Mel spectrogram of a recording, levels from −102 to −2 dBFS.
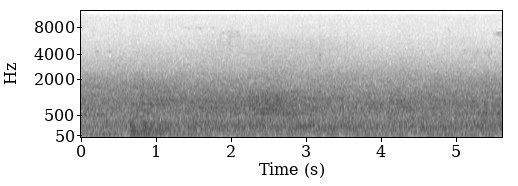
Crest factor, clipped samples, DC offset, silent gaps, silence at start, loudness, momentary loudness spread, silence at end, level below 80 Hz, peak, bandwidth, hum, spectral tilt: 14 dB; under 0.1%; under 0.1%; none; 0 s; -39 LUFS; 4 LU; 0 s; -56 dBFS; -24 dBFS; 11 kHz; none; -7.5 dB/octave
